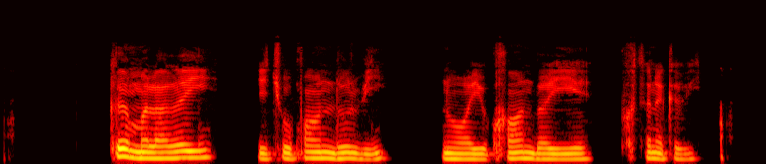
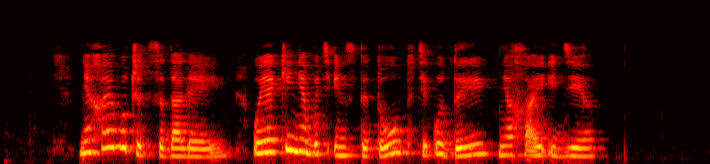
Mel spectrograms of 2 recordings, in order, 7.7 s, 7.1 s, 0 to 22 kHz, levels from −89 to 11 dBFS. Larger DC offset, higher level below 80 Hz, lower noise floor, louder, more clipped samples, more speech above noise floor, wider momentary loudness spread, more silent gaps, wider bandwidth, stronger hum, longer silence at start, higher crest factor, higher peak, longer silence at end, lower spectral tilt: neither; about the same, -70 dBFS vs -68 dBFS; first, under -90 dBFS vs -81 dBFS; about the same, -25 LUFS vs -26 LUFS; neither; first, over 67 dB vs 56 dB; first, 15 LU vs 9 LU; first, 2.19-2.57 s, 3.93-4.41 s, 5.96-6.20 s vs none; second, 7 kHz vs 7.8 kHz; neither; first, 1.1 s vs 0.8 s; about the same, 18 dB vs 16 dB; first, -6 dBFS vs -10 dBFS; second, 0.7 s vs 1.15 s; first, -9.5 dB/octave vs -6 dB/octave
